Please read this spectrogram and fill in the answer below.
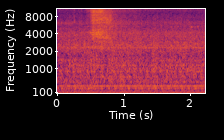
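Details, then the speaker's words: KAZ-4540 truck from Georgia, first start after long storage, diesel idling with air system pumped to 7 atm: short sharp air hiss as the parking brake releases and reapplies; parking brake appears to work normally, owner still slightly doubtful. "Вот он снялся, так поставился. Ну, наверное, работает, будем надеяться."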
